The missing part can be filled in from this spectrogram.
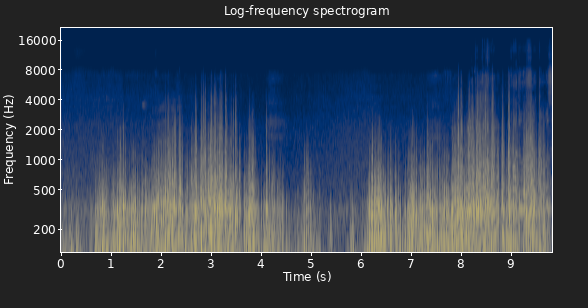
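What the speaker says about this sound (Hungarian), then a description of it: "Nagyon belök a szél." Strong wind gusting over the Danube Bend during a snow shower, roaring into the microphone in heavy buffeting surges that swell, briefly ease, then return at full force, with no voice heard.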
